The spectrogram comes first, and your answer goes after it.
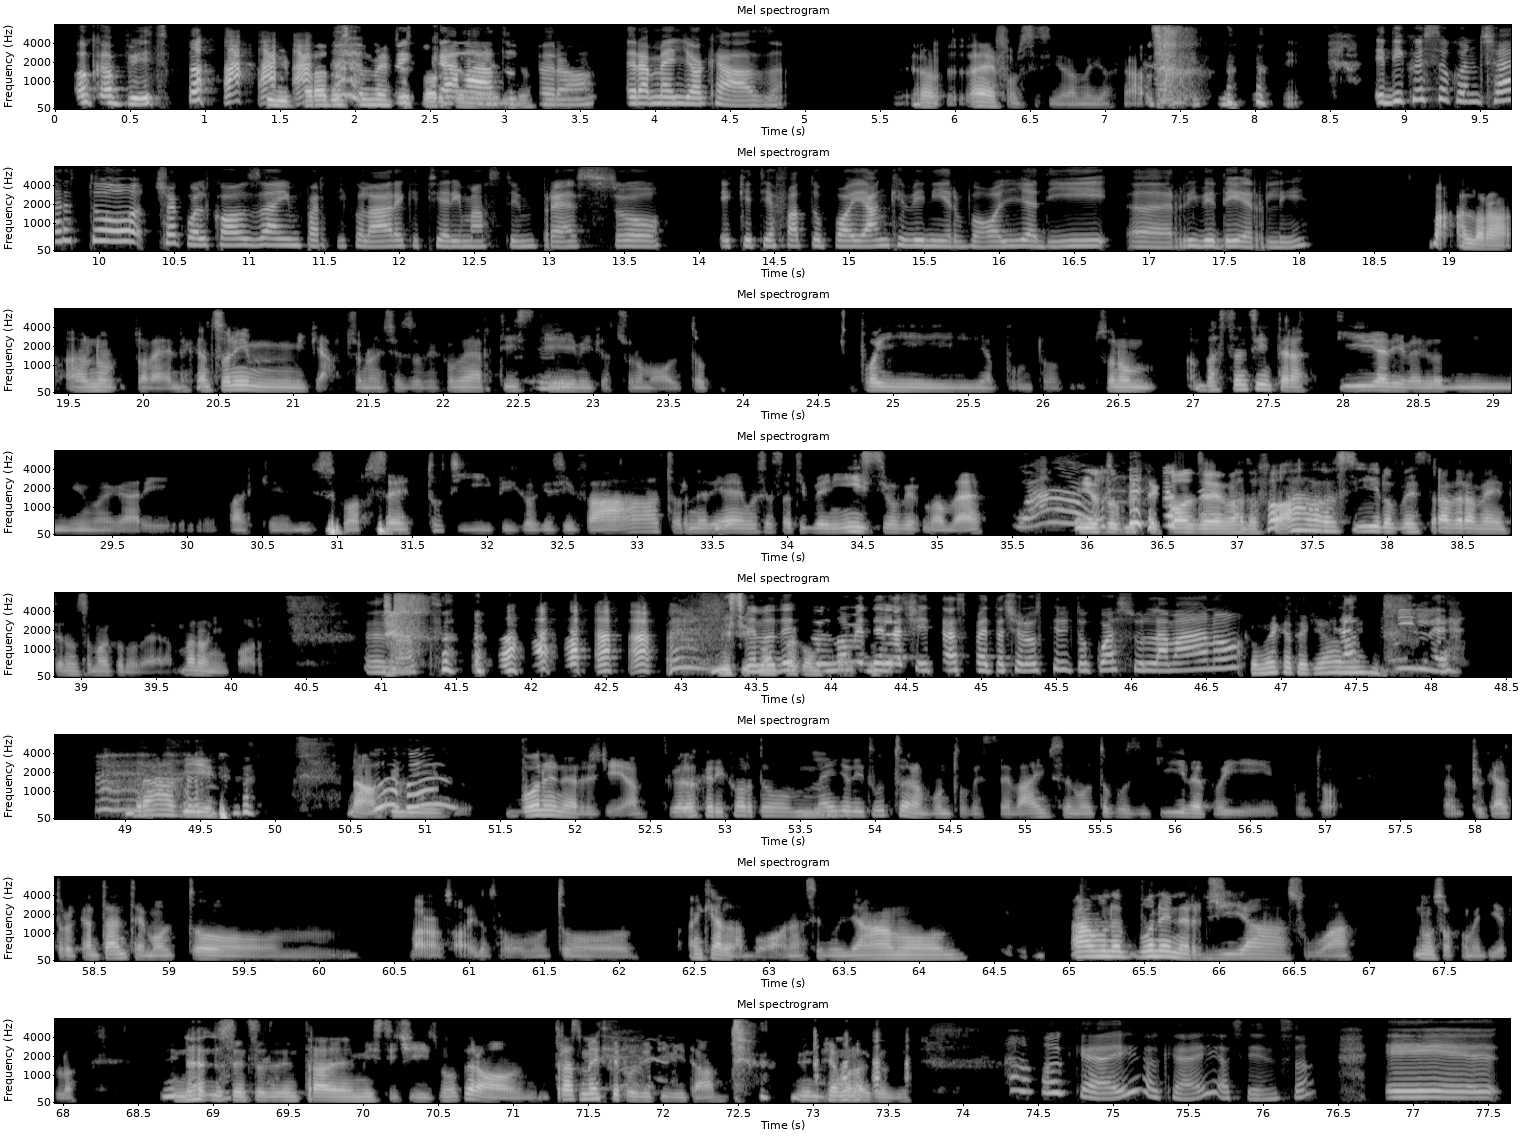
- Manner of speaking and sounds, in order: laugh; chuckle; laugh; laugh; chuckle; chuckle; put-on voice: "Woo-hoo!"; in English: "vibes"; laughing while speaking: "senza"; laugh; chuckle
- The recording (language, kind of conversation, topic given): Italian, podcast, Qual è stato il primo concerto a cui sei andato?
